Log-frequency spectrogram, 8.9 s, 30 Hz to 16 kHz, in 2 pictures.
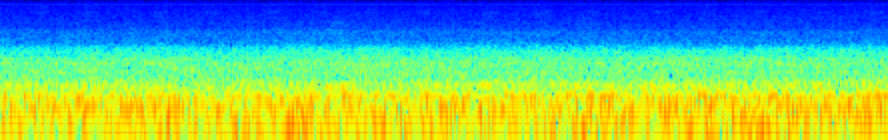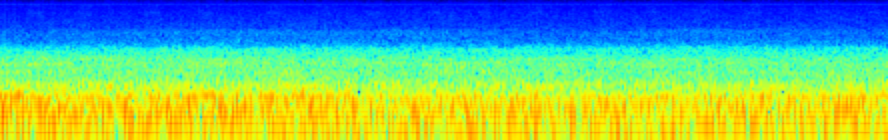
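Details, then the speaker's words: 2018 Lada Vesta Cross driving on rough road after multimedia frame was padded with soft double-sided tape: only even tyre and road rumble, no dash trim rattle; rattle gone, though vibration remains in instrument panel. "Но нету дребезга этого. То есть простым таким способом убрали его. В общем, скрип вот этой панельки ушел."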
